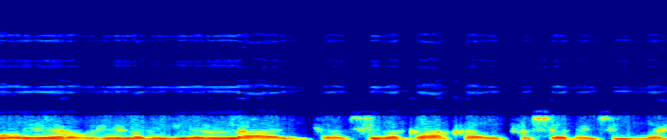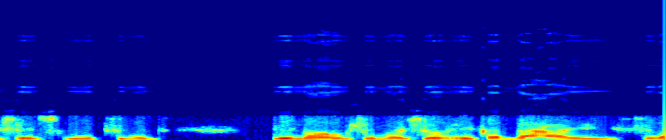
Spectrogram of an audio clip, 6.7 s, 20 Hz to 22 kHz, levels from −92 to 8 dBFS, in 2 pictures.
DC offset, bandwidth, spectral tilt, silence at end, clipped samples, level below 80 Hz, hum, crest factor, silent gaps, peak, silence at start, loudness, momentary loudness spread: under 0.1%; 3.9 kHz; -8.5 dB/octave; 0 s; under 0.1%; -58 dBFS; none; 14 dB; none; 0 dBFS; 0 s; -14 LUFS; 10 LU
